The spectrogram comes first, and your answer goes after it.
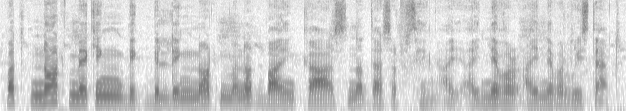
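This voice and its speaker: A man with a Nepali accent speaking unscripted in an interview, haltingly and repeating his phrases. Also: a little high, level tone, mellow, a little hiss or hum. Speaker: small business owner and manufacturer.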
